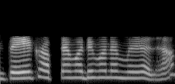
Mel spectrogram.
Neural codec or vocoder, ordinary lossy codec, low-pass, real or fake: codec, 24 kHz, 0.9 kbps, WavTokenizer, large speech release; none; 3.6 kHz; fake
